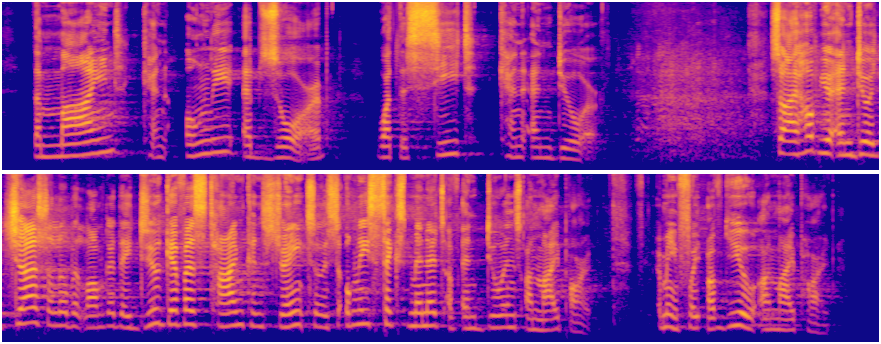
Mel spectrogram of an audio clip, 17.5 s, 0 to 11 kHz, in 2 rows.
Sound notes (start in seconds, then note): 6.3 audience laughter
